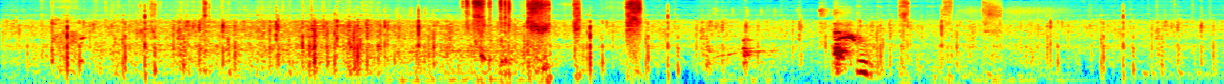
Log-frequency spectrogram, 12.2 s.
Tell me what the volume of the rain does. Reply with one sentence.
The volume of the rain goes down.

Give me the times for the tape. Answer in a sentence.
You can hear the tape from 1.4 to 2.1 s, from 4.6 to 6.5 s and from 8.9 to 10.1 s.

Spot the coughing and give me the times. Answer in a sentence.
The coughing can be heard from 0.5 to 1.6 s and from 7.0 to 8.8 s.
